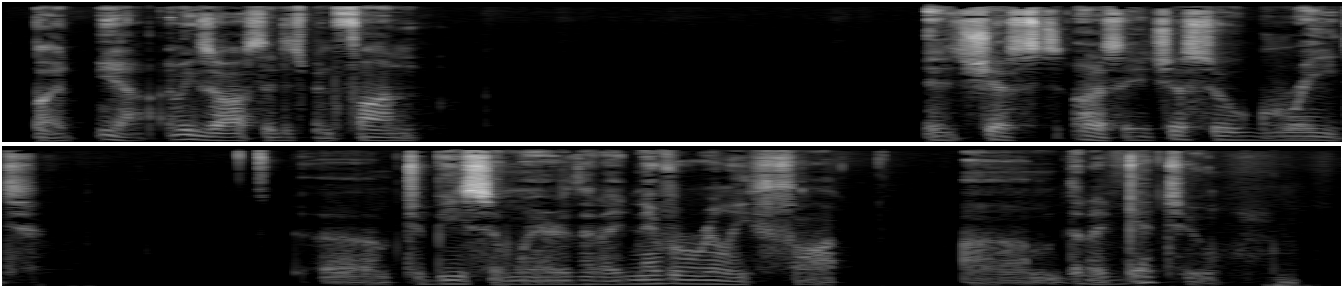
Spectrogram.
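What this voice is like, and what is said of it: Speaking very quietly. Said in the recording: “I'm talking so quietly”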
